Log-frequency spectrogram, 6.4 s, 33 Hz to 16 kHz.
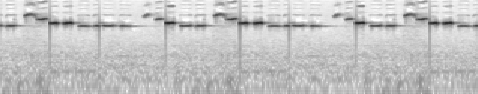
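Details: Oriental magpie-robin song meant for training kept songbirds in the morning or evening: a whistled phrase of a high swoop followed by steady level notes, repeated regularly about every 1.3 seconds with sharp clicks.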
